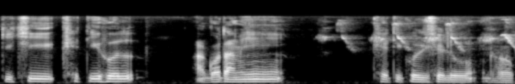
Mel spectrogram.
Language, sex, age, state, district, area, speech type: Assamese, male, 60+, Assam, Kamrup Metropolitan, urban, spontaneous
